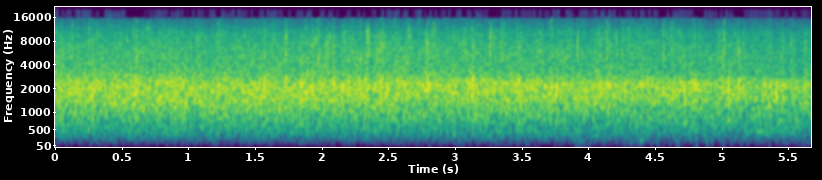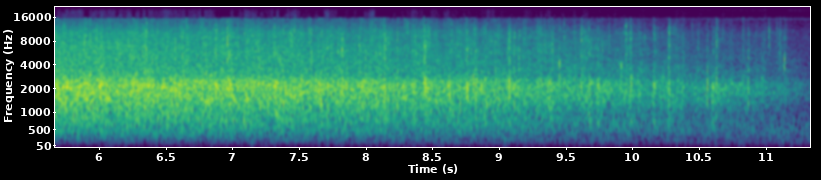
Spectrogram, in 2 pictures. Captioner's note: applause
